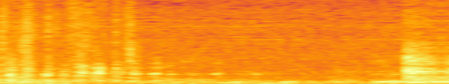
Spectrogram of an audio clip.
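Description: Near silence: faint background hiss, with no distinct sound.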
